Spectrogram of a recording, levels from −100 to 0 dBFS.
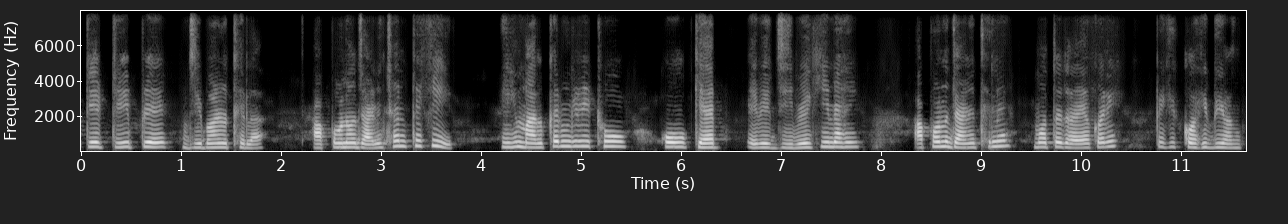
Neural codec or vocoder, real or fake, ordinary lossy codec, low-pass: codec, 16 kHz, 4 kbps, X-Codec, HuBERT features, trained on LibriSpeech; fake; none; none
